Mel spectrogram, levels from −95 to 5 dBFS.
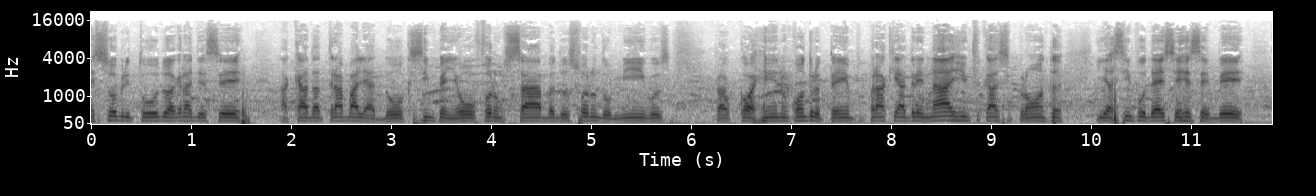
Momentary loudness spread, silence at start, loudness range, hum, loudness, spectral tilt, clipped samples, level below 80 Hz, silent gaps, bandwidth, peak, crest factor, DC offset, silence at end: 7 LU; 0 s; 2 LU; none; -20 LUFS; -5.5 dB/octave; under 0.1%; -40 dBFS; none; 15 kHz; 0 dBFS; 20 dB; under 0.1%; 0 s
